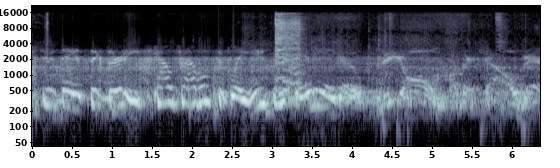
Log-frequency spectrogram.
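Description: Radio broadcast voice playing through a small radio's speaker, thin-sounding with little above the midrange. A brief hiss sounds about three seconds in.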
